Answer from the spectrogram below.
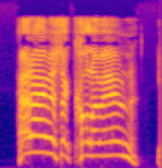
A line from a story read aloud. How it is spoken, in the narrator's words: yelled Ridcully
